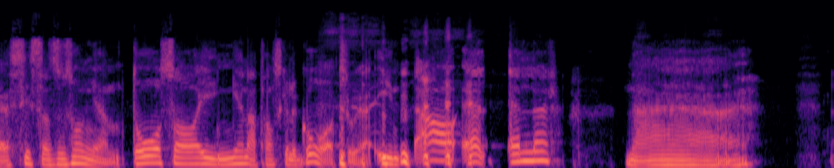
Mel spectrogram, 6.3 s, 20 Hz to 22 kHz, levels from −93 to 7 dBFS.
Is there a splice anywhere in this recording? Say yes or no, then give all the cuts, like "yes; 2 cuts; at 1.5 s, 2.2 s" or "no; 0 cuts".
no; 0 cuts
